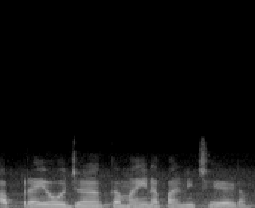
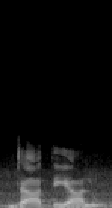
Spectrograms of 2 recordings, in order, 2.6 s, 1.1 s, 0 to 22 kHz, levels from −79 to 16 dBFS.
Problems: none marked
